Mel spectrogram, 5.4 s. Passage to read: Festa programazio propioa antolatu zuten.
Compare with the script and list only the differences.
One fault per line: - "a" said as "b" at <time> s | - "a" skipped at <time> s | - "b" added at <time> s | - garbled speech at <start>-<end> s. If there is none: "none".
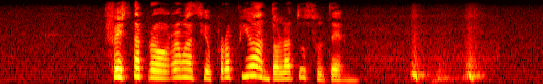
none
